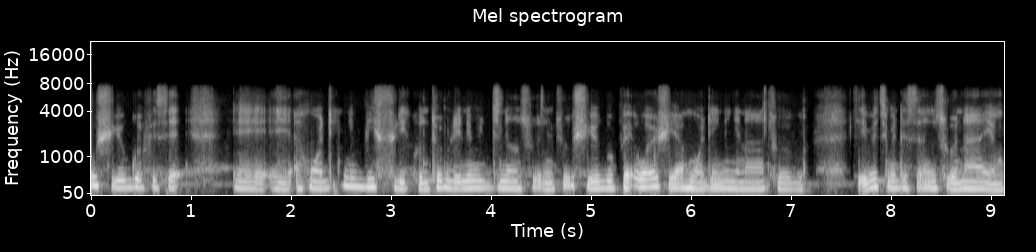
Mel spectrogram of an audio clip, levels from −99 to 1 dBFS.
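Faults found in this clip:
No faults found in this clip.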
